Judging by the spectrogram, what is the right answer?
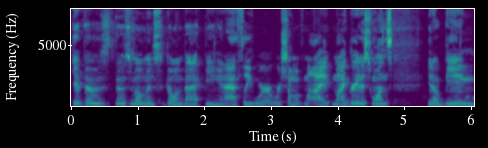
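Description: A man's normal speaking voice at medium pitch, fairly even in intonation, dry and close with no echo. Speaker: podcast host. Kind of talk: casual interview.

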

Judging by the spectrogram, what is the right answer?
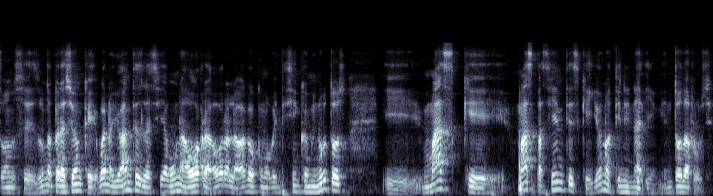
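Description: A man at medium pitch with a bright, sharp tone, lively intonation and a moderate pace. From Ecuador, Quito. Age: young. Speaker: plastic surgeon. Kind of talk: interview. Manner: halting.

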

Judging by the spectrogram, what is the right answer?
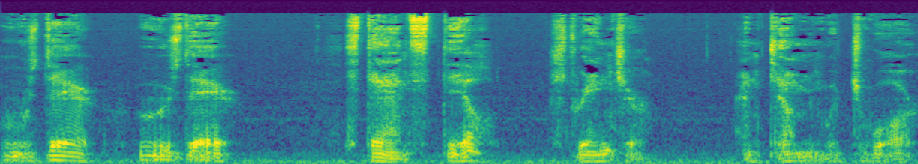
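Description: In a put-on character voice, the speaker growls in a raspy, very deep, low pitch at a very slow pace, with long, frequent pauses and clear background noise. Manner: menacing, demanding.

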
